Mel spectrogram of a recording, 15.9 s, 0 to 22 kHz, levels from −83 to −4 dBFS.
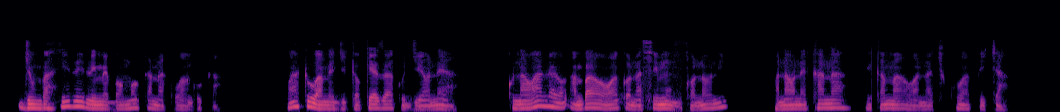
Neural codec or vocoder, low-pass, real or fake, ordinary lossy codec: autoencoder, 48 kHz, 32 numbers a frame, DAC-VAE, trained on Japanese speech; 7.2 kHz; fake; MP3, 24 kbps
